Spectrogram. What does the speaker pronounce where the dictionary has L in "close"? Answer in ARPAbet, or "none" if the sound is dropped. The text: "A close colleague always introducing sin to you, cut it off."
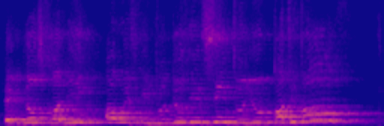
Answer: N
